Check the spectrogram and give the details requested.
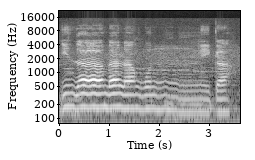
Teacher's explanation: Nah, balagun nikah di situ kena ada nun tasdid, maka dibaca 3 ketukan dengungnya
